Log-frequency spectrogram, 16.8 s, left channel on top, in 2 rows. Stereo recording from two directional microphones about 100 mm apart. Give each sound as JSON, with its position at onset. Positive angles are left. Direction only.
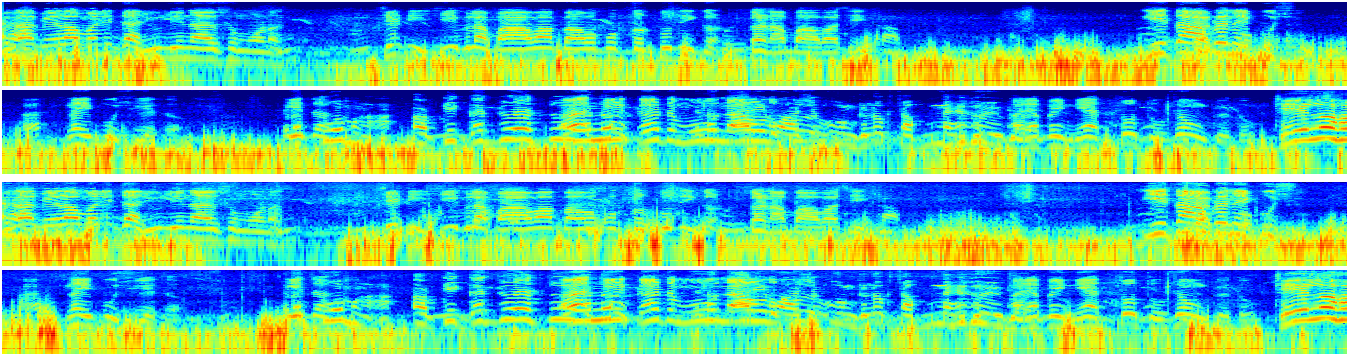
{"t": 0.0, "sound": "speech", "side_deg": -10}
{"t": 2.4, "sound": "speech", "side_deg": 0}
{"t": 7.2, "sound": "speech", "side_deg": 5}
{"t": 10.5, "sound": "speech", "side_deg": -10}
{"t": 11.9, "sound": "speech", "side_deg": 10}
{"t": 13.2, "sound": "speech", "side_deg": 0}
{"t": 14.7, "sound": "speech", "side_deg": 5}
